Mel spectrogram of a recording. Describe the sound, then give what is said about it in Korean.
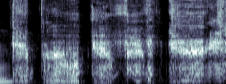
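A voice makes four loud, rough, gurgling slurps in quick succession, briefly pausing between them, imitating someone noisily eating yogurt. “근데 요거트를 왜 그렇게 시끄럽게 드세요?”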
